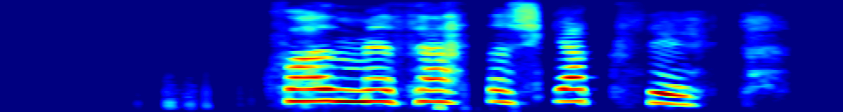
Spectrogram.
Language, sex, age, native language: Icelandic, male, 7, Icelandic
